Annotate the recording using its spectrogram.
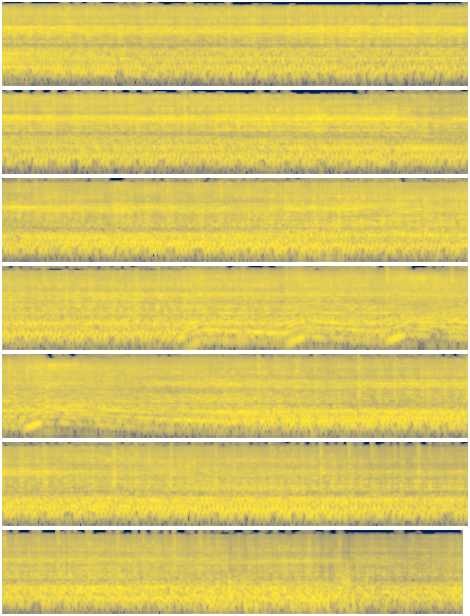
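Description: Izh motorcycle's two-stroke engine idling steadily, blipped up and down a few times about halfway through.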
